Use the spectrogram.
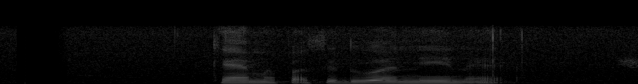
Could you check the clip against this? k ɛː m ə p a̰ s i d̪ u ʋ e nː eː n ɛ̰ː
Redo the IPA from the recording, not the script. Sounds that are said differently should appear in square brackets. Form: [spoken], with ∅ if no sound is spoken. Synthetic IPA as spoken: k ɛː m ə p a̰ s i d̪ u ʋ [a] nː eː n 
